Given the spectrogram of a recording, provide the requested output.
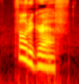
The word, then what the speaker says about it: photograph: Consider the word photograph. The stress is on the first syllable.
